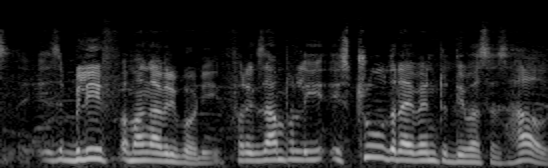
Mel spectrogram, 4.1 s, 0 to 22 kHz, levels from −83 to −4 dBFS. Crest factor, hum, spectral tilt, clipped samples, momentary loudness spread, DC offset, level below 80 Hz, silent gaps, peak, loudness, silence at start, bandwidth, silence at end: 18 dB; none; -5 dB/octave; under 0.1%; 8 LU; under 0.1%; -72 dBFS; none; -16 dBFS; -34 LUFS; 0 s; 14.5 kHz; 0 s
